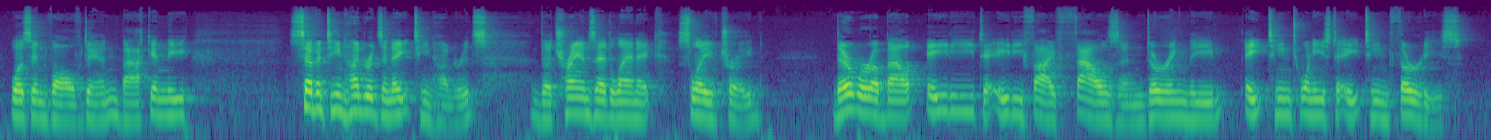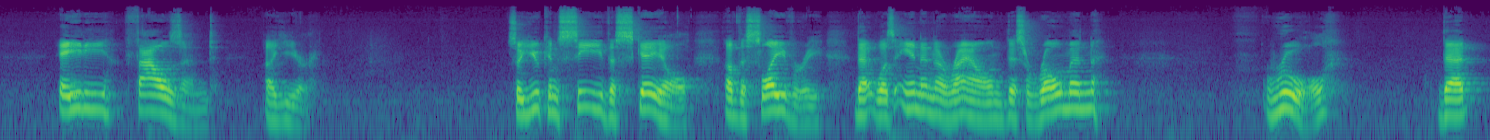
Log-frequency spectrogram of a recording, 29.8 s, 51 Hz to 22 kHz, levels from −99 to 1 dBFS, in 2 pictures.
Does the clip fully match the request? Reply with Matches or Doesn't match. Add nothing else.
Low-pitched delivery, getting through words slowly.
Doesn't match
